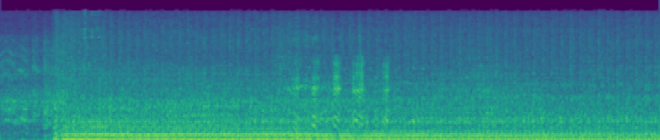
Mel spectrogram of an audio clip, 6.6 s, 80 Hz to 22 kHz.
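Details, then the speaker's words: About 2010 Chevy truck with no-crank/no-start, suspected bad ECM or network fault; unprogrammed transponder key code found, now started with the one working key: short crank, immediate catch, steady even idle without stumbling. "one key works three of them don't hey it runs we're done"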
